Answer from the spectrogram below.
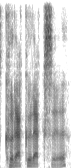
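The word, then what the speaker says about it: CRCK/LCKS: Their katakana is kurakureksu. And it's spelled CRCK / LCKS.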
